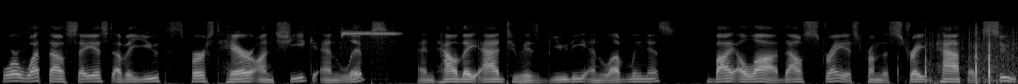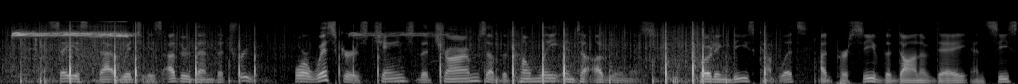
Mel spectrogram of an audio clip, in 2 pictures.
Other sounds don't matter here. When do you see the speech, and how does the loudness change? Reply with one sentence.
You can hear the speech from 0.0 to 20.3 s, at a steady volume.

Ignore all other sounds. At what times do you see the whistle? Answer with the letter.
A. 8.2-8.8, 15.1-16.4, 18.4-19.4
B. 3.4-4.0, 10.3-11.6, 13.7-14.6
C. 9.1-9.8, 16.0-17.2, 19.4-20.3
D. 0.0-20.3
B.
